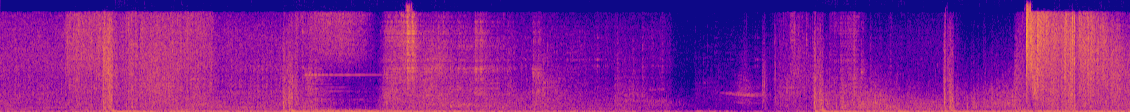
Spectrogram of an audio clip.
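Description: A tank cannon fires with loud, sharp booms.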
